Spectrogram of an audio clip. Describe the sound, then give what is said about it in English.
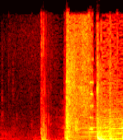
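A loud, drawn-out cow moo bursts in and holds to the end, preceded by a brief, softer grunt-like sound; no one speaks. “On second thought, I'll just have a glass of milk from that cow.”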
